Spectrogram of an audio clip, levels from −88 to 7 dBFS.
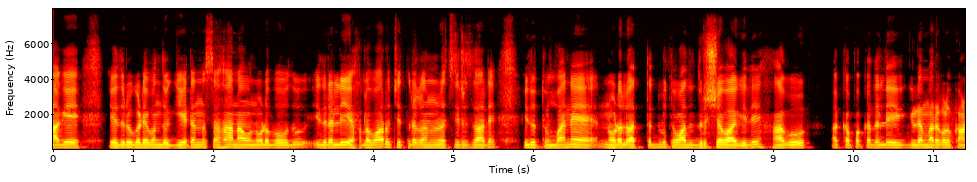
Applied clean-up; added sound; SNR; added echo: neural mask model Resemble Enhance denoiser.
